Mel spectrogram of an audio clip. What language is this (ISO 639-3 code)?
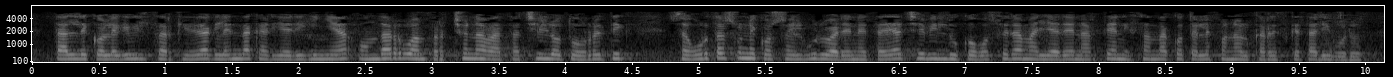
eus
